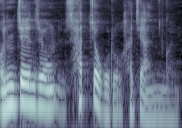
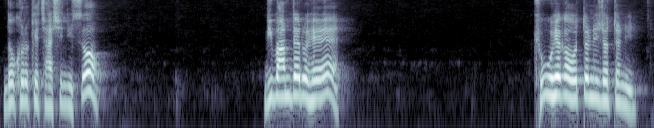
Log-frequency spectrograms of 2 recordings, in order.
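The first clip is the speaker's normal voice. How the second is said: acted loud, higher-pitched dare; loud challenge; 6 semitones higher, 10 dB louder than usual. Preacher confronting someone cursing Jesus, loud acted challenge. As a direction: call the scoffer's bluff at high volume.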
